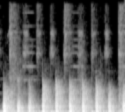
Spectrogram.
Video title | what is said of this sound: Home DIY - How to Hang a Wall Mount TV | the drywall won't bounce as much through there compared to the hollow spot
